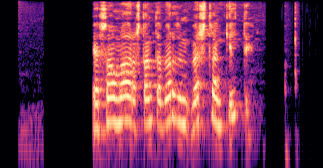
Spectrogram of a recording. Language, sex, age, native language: Icelandic, female, 40-49, Icelandic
